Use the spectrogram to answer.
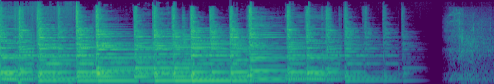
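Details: Plucked strings, like a ukulele or mandolin, strum a steady tune in a small room, ending in a brief soft rustle.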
